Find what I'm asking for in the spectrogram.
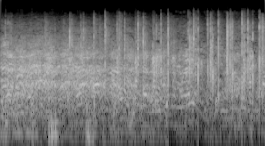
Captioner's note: laughter; applause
